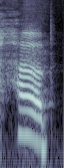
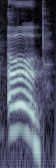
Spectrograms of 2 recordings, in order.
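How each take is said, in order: First: The word begins with an audible h sound. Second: The word begins directly with a vowel sound. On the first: The speaker calls it right. "It's got a H. It has a H. It's a herb" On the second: The speaker calls it wrong. "It's not an herb. What's an herb?"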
